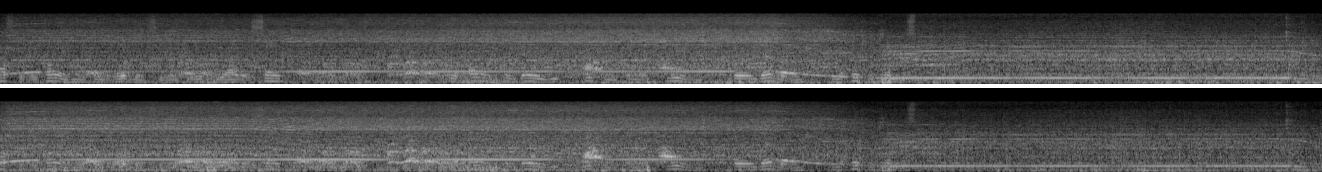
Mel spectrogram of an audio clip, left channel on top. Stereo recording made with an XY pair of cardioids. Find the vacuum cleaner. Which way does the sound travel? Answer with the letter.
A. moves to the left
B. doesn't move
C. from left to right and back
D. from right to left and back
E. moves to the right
A.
